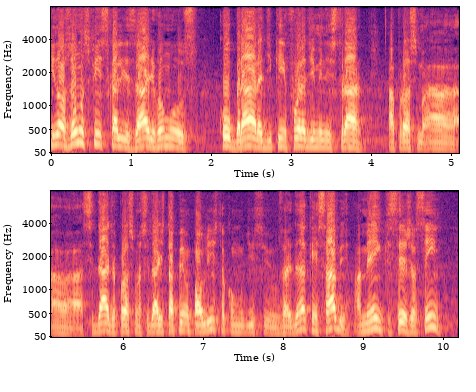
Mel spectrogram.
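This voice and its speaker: Using a normal speaking voice, a man with fairly high pitch and lively intonation talks at a moderate pace. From Brazil, Guarujá area. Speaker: lawyer and emancipation activist. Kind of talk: TV debate. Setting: TV studio.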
